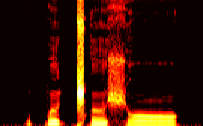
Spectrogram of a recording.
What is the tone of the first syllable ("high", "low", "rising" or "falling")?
high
